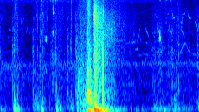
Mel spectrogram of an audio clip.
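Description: A stone strikes a plant stalk with a dull thud.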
